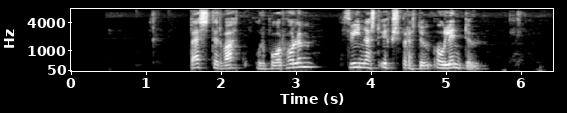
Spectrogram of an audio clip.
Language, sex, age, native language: Icelandic, male, 20-29, Icelandic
